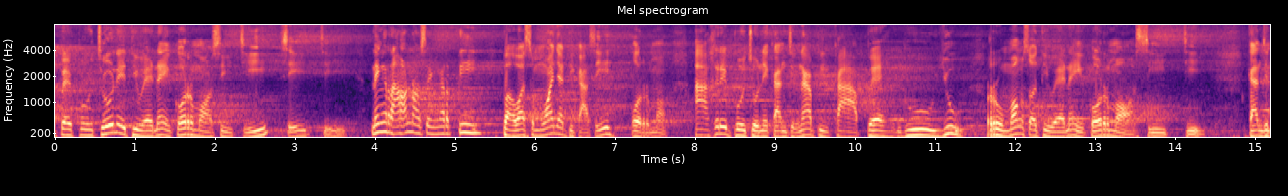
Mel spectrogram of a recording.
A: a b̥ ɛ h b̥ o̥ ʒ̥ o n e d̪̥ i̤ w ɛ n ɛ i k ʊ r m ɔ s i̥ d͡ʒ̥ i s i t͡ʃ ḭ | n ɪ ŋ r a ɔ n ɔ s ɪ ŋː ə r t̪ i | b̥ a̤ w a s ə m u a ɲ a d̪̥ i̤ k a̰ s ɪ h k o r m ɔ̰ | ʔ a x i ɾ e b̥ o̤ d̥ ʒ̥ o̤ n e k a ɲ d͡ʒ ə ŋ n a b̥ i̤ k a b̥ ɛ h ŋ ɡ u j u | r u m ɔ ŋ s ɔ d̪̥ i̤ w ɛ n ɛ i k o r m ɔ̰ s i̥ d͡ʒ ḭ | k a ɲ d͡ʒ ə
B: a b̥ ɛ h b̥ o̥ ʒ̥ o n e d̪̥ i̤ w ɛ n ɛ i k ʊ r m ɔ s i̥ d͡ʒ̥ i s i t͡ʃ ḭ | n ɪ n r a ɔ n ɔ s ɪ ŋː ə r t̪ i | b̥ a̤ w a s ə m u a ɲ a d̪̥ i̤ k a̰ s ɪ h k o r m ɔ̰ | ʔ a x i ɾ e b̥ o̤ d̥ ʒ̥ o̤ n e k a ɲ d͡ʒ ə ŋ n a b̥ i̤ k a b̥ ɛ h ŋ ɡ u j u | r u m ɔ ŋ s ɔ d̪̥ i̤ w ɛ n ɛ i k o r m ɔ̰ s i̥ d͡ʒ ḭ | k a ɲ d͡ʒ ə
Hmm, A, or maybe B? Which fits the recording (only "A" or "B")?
A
